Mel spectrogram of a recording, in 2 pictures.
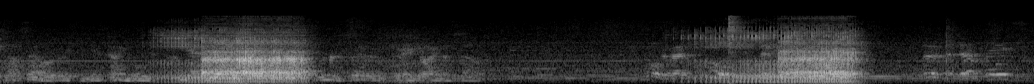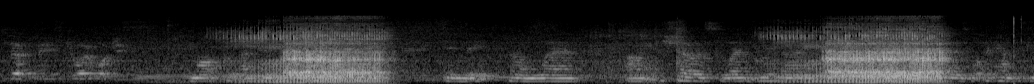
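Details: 14-month-old English mastiff snoring loudly enough to rumble the floor: loud rasping snores about 11 a minute with quieter snuffling between them; ordinary snoring.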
